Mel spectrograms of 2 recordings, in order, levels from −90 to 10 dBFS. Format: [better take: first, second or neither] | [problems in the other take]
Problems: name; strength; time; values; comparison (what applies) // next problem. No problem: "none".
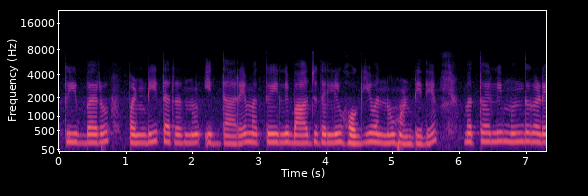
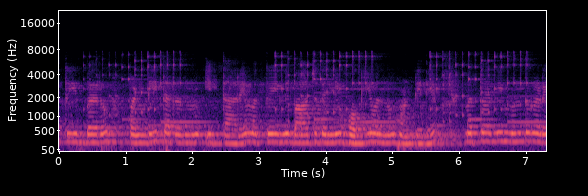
first | background sound (Ringtone); 18 dB below the speech // room echo; dies away in 2.4 s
